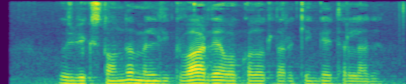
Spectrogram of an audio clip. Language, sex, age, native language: Uzbek, male, 25-34, Uzbek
